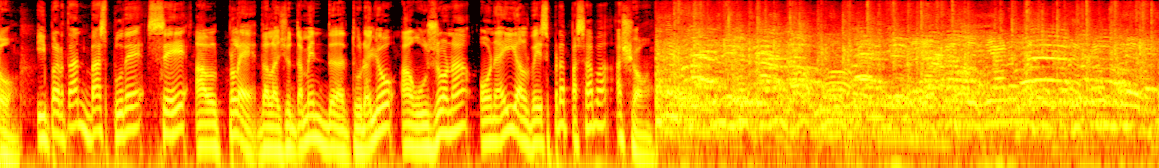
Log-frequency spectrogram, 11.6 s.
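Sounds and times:
speech: 0.0 - 7.4
protesters shouting at a council meeting: 6.6 - 11.5.

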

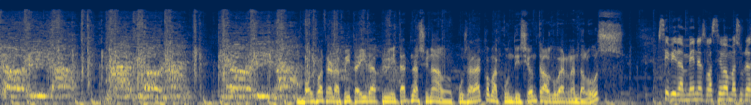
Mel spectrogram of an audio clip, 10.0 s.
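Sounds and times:
large crowd chanting a political slogan: 0.0 - 6.2
speech: 4.1 - 10.0.

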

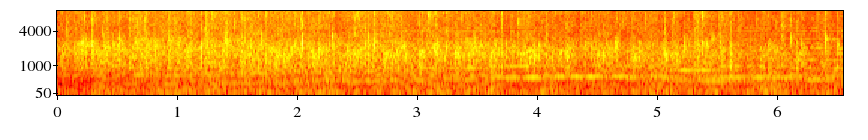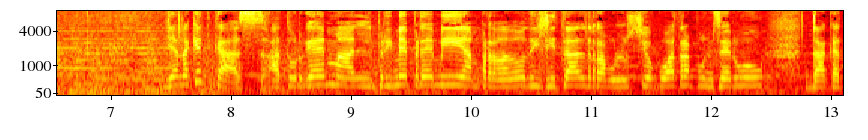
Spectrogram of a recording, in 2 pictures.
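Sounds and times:
audience applause: 0.0 - 7.5
speech: 7.5 - 13.0.

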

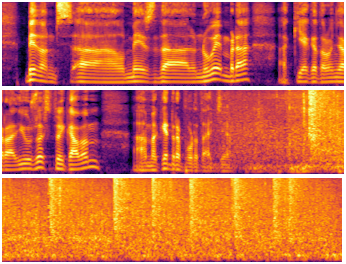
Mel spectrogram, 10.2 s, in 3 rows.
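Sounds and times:
speech: 0.2 - 6.1
firecrackers exploding at a correfoc: 5.7 - 10.2.

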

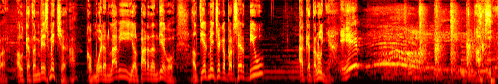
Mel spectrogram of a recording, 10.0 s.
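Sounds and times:
speech: 0.0 - 5.4, 6.0 - 7.8, 9.5 - 9.9
busy crowd-like background: 7.0 - 9.9
people applauding: 7.7 - 9.9.

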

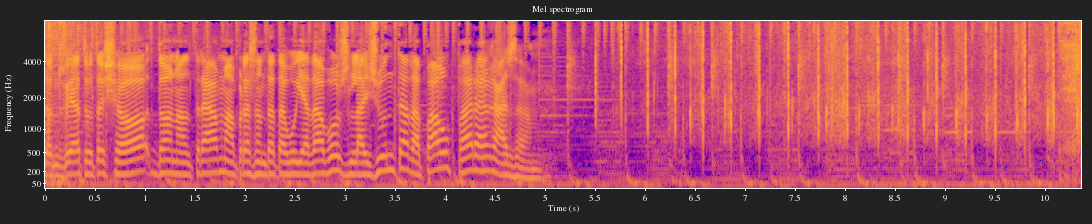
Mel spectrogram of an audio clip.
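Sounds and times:
speech: 0.0 - 5.2
scattered unenthusiastic handclaps from a modest group: 5.4 - 10.3.

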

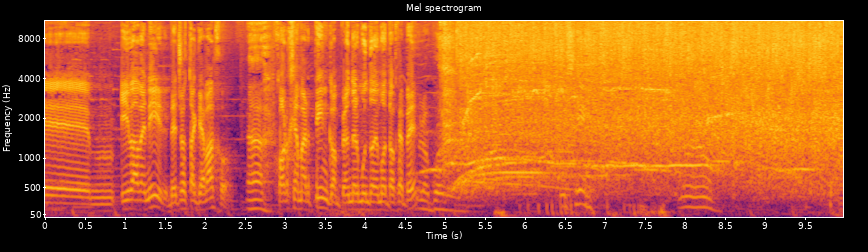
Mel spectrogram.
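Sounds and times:
speech: 0.0 - 5.8, 6.5 - 7.2, 8.0 - 8.5
audience applause: 5.0 - 9.9.

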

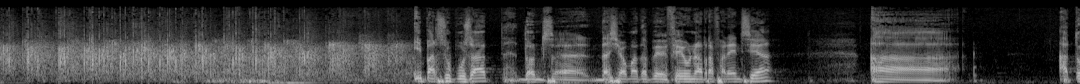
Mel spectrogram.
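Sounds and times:
audience applause: 0.0 - 4.6
speech: 4.2 - 7.8, 8.7 - 9.5.

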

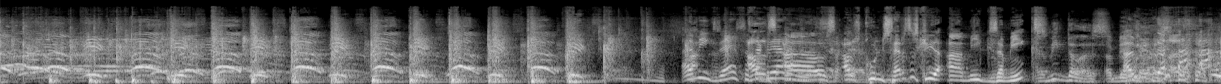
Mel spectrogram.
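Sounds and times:
concert crowd applauding: 0.0 - 8.0
speech: 7.2 - 12.2
laughter: 11.2 - 12.2.

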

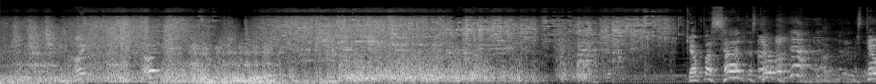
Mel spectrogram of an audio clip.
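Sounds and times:
car crash: 0.0 - 6.8
breaking glass in a car crash: 0.0 - 6.9
speech: 6.9 - 8.7
laughter: 7.5 - 8.7.

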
